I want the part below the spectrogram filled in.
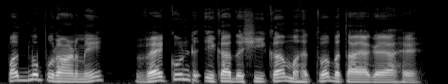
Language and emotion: Hindi, neutral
